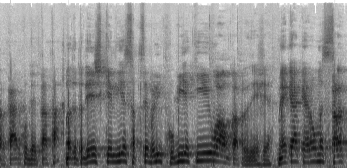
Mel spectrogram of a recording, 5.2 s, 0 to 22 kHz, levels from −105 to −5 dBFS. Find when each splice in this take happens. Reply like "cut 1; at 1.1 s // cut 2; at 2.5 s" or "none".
cut 1; at 0.9 s // cut 2; at 4.0 s

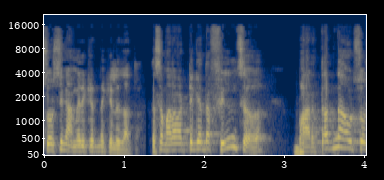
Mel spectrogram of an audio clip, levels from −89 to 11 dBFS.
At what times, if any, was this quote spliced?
cut 1; at 1.2 s

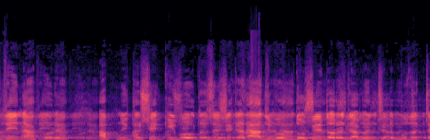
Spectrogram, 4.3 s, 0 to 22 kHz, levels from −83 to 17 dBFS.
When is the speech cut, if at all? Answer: none

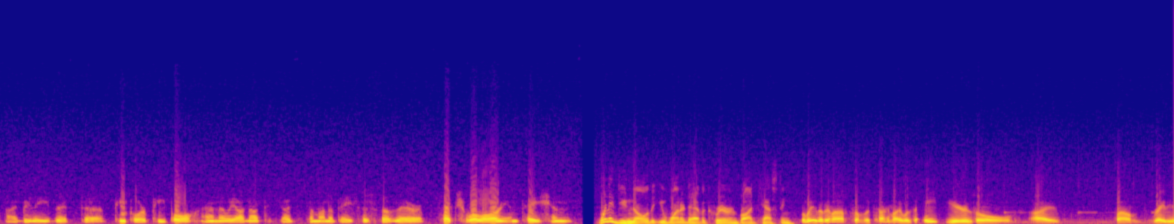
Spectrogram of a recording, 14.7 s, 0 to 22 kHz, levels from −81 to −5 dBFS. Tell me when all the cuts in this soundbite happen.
cut 1; at 7.2 s

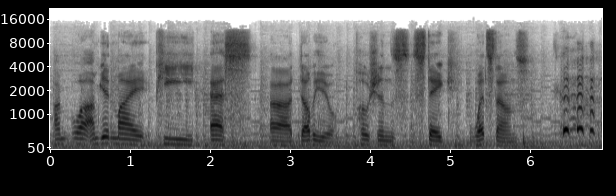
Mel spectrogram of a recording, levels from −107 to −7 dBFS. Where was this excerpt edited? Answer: cut 1; at 1.5 s // cut 2; at 3.7 s // cut 3; at 5.1 s

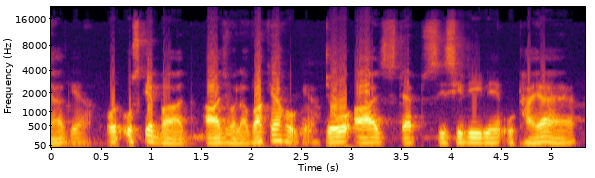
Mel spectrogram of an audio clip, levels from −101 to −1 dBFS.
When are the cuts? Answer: cut 1; at 2.7 s

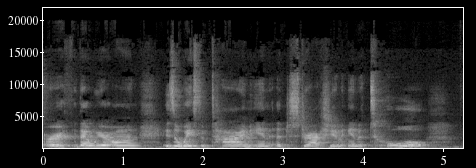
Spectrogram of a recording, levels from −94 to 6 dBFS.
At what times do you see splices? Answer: none

